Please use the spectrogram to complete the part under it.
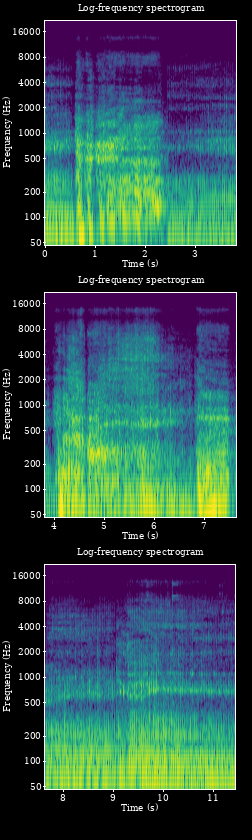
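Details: Tiger looking for prey, producing a series of deep, rough rumbling roars with short breaks between bursts, mostly low-pitched growling throughout.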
